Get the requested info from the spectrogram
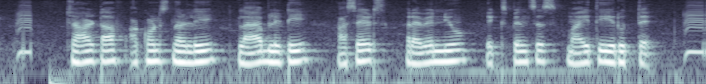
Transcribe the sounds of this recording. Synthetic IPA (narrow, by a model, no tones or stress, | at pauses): t͡ʃaːɾʈaːfʰɐkɐwɳʈsnɐɭːilajɐbiliʈiɐseʈsɾeʋenjuekspensesmaːɦit̪iːɾut̪ːe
